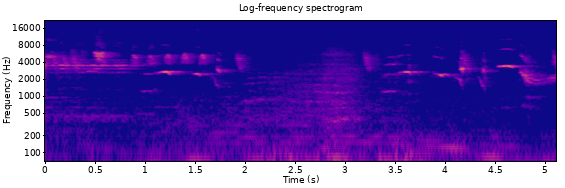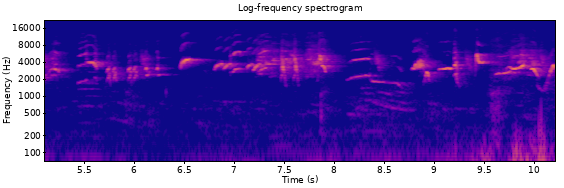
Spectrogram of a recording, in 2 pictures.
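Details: Kacer bagong (Oriental magpie-robin) in lively continuous song, fast runs of high chirps, sweeping whistles and harsh buzzy notes tumbling together, louder toward the end, with steady low hum underneath.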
